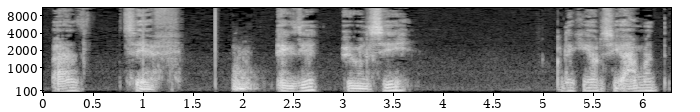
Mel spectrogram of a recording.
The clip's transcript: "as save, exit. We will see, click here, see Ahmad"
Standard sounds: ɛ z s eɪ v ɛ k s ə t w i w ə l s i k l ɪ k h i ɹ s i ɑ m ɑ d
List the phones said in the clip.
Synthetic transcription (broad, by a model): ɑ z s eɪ f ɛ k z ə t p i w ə l s i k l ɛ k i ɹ s i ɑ m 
